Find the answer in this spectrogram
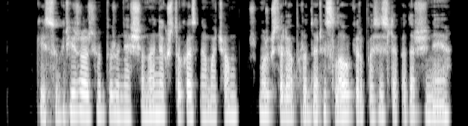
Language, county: Lithuanian, Kaunas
